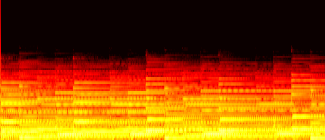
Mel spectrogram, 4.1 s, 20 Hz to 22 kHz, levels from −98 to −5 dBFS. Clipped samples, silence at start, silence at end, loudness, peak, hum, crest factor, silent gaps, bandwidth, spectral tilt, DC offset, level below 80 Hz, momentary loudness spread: under 0.1%; 0 s; 0 s; -21 LUFS; -8 dBFS; none; 12 dB; none; 3.6 kHz; -10 dB/octave; under 0.1%; -52 dBFS; 4 LU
